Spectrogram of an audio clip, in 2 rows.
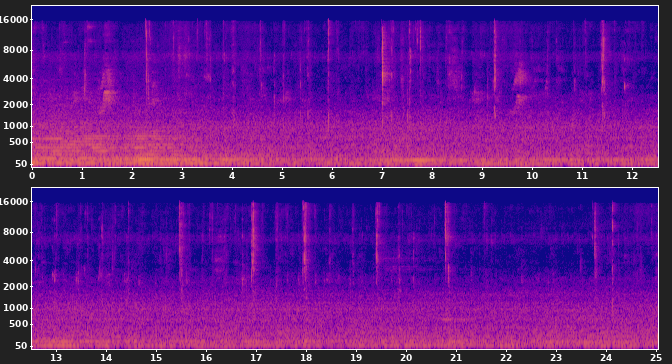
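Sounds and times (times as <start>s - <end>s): low hum: 0.0s - 16.7s
person chewing: 0.0s - 25.0s.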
